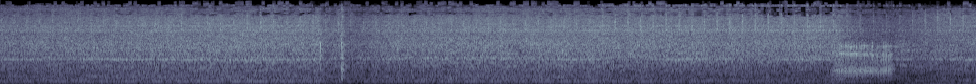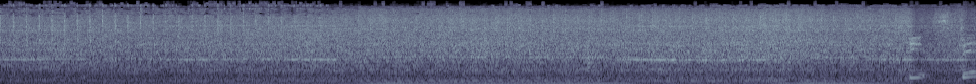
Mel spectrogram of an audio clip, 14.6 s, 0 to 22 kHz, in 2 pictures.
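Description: A 1989 Pontiac Trans Am runs loud and steady through a burnout, engine roaring with a dense rumble and tire-spin noise, dipping briefly midway before a deep low drone swells near the end.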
